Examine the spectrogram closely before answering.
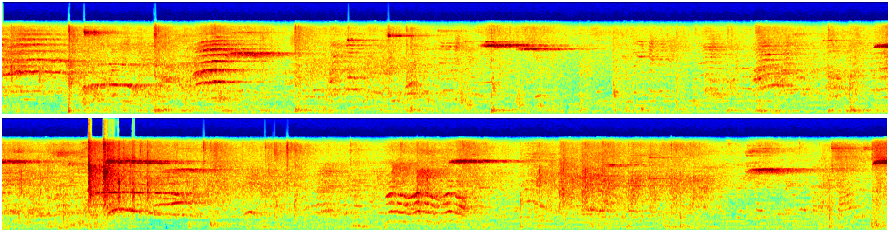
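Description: A volleyball is hit with sharp smacks that echo in a large hall.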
